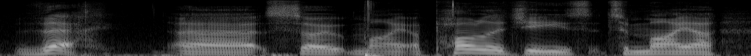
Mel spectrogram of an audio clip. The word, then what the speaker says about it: Weug: It's spelled W-E-U-G, but as she's Dutch, it's not pronounced Weug. It is instead Weg.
